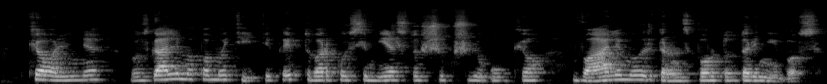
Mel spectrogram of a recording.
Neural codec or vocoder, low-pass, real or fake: none; 14.4 kHz; real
